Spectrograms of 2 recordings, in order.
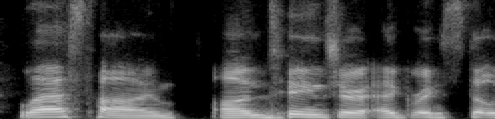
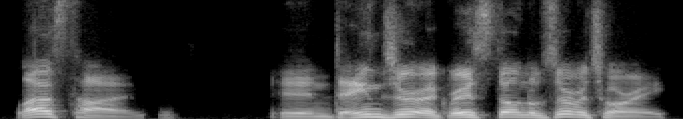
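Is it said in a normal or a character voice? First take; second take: normal; character. First: It is said in his normal voice. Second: It is said in a barbarian character voice.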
